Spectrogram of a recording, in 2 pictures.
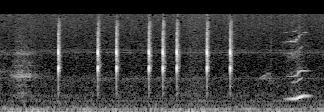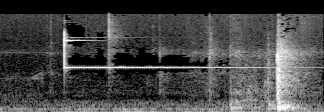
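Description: A quick run of about eight light clicks with a slight metallic ring, then a steady, high, beep-like tone that comes in about four seconds in and holds to the end. A dull thump falls right at the end.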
